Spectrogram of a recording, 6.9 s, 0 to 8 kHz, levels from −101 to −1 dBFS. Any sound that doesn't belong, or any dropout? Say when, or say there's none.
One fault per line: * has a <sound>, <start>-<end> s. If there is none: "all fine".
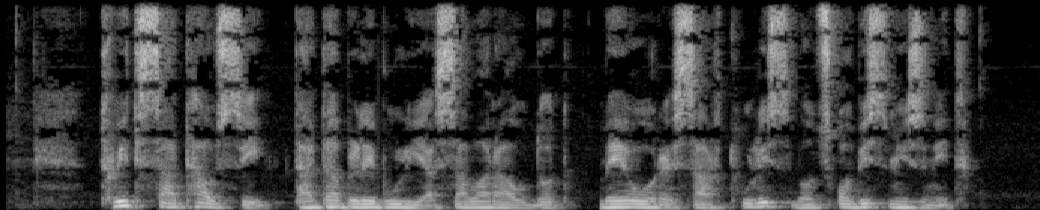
all fine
